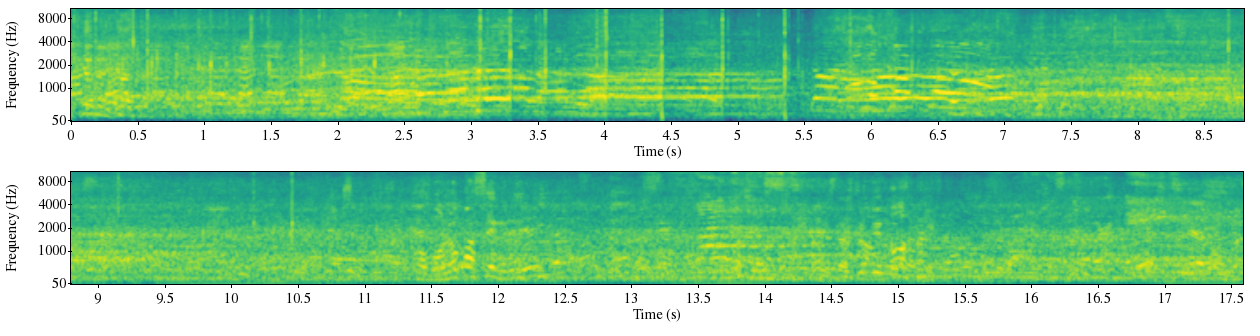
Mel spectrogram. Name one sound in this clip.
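A large crowd cheers and sings loudly in a big echoing arena.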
